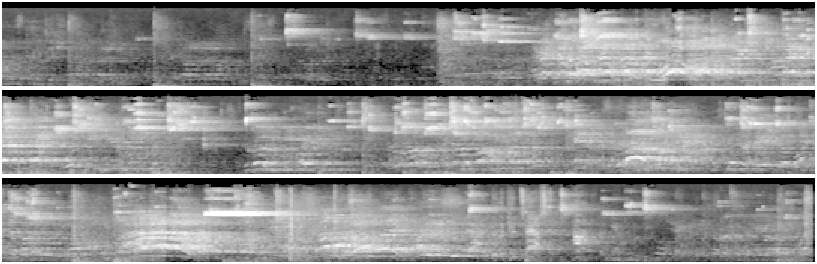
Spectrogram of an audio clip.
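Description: Basketball being dribbled on a hardwood gym floor, with players' and spectators' voices shouting and echoing in the hall. The voices grow loud from about seven seconds in.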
